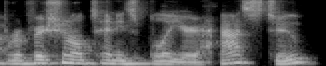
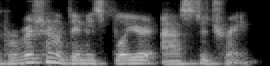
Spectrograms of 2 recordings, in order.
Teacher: Lo que vamos a hacer es intentar no pronunciar la H cuando hablamos rápido.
